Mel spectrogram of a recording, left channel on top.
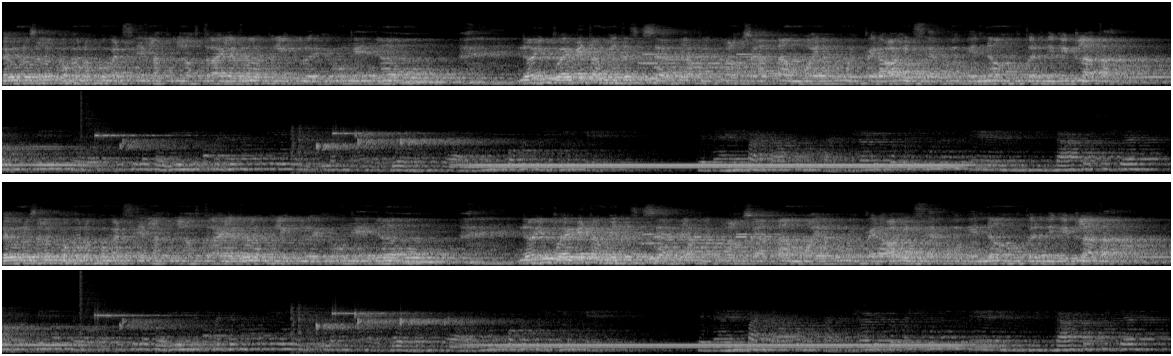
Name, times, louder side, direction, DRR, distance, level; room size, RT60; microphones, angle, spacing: voice 1, 0.0-11.1, equal, 20° left, -7 dB, 2.6 m, -23 dB
voice 2, 3.3-5.2 5.8-6.1 11.0-17.7 18.6-23.2, equal, 5° right, -7 dB, 1.0 m, -36 dB
Telephone, 5.6-7.7 8.2-9.2 11.2-12.2 12.5-12.9 14.6-15.3 15.7-15.8 16.1-21.2, left 2 dB, 55° right, 3.3 m, -31 dB
13.0 x 12.5 x 3.9 m, 2.7 s
head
